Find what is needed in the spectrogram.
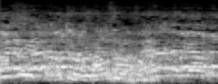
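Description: Crowd chatter: several men talking loudly over one another without a pause.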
